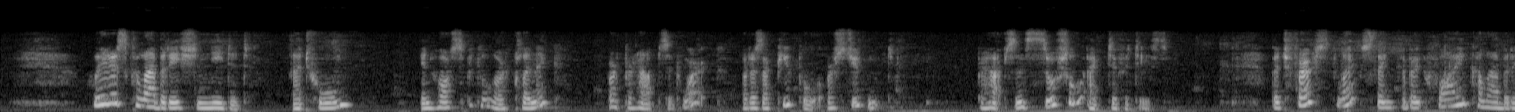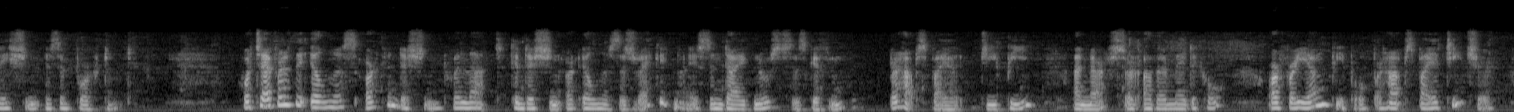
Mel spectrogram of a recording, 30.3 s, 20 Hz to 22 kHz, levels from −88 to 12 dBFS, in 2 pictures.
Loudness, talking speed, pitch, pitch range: -25 LUFS, 130 wpm, 175 Hz, 150-195 Hz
